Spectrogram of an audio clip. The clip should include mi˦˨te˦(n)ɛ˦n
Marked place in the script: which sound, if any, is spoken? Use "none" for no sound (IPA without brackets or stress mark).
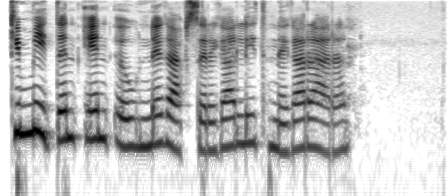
n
